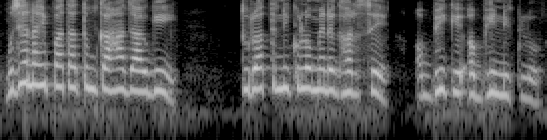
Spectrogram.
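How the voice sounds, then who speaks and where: A woman voicing a cruel stepmother who scolds and yells in a cartoon story. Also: high-pitched, steady tone, moderate pace, pitched above the performer's own voice, natural voice. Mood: angry shouting. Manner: yelling, scolding.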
